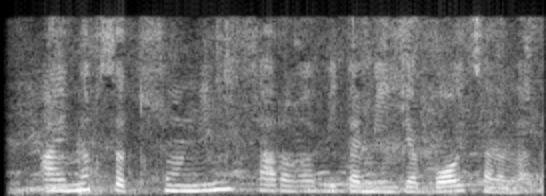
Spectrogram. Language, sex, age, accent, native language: Uzbek, female, 18-24, Surxondaryo, Uzbek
